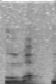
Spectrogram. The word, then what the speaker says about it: Huma: And get this, George and Paul, they also took Huma Abedin's, or I guess you say it, Uma, you don't pronounce the H.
